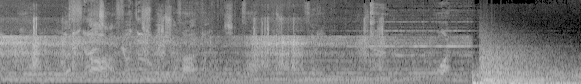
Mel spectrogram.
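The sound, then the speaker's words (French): A rocket lifting off into space, bound for Mars, breaks in near the end as a sudden loud, rough roar after a steadier tonal passage. “la fusée s'envole sans encombre. Me voilà donc dans l'espace.”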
